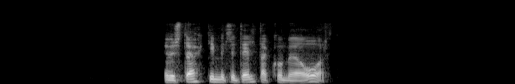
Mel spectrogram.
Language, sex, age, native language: Icelandic, male, 20-29, Icelandic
